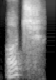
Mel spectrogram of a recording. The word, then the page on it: och: Indian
